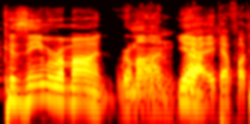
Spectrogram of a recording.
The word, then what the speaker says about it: Rahman: Rahman. Yeah. It got fucked Think up of it like this. It's like ramen, but not that.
